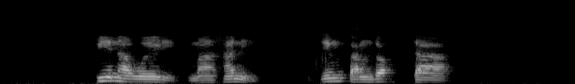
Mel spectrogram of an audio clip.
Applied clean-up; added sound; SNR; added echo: neural mask model DeepFilterNet 3.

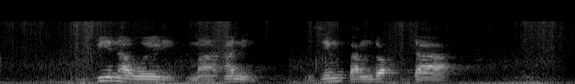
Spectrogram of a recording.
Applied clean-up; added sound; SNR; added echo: none; Wind; 14 dB; reverberation time 0.6 s.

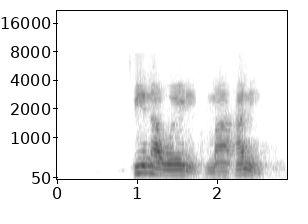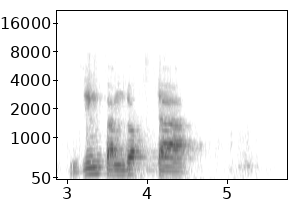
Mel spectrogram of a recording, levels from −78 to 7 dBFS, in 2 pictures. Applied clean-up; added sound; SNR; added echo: neural separator model SepFormer DNS4.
